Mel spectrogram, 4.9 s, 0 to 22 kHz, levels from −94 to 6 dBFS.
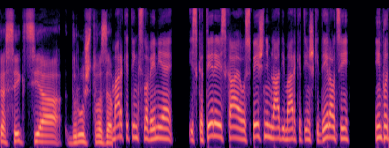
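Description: From 1.41 s to the end, the speech suddenly turns high and hurried, rising about ten semitones. This is a section at the wrong speed, running 1.63 times too fast, likely from playback or editing locked to the wrong clock, so pitch and tempo shift together.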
